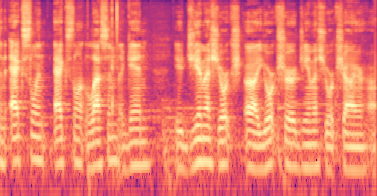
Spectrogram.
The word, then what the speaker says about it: Yorkshire: It's from the brother down in GMS Yorkshire, or Yorkshire, all right, is how it's technically pronounced, all right, over in England. All right, so Yorkshire, but everybody in America would pronounce that as Yorkshire, all right?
